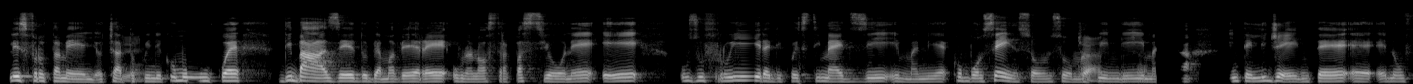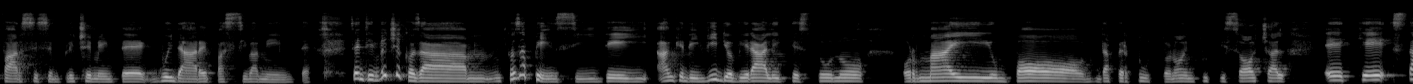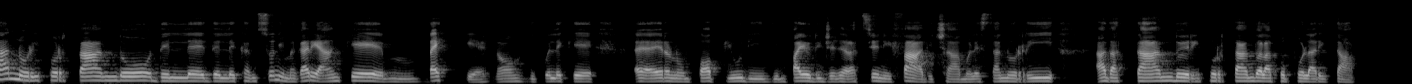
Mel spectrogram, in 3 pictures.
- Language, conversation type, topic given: Italian, podcast, Come i social hanno cambiato il modo in cui ascoltiamo la musica?
- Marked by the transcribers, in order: none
